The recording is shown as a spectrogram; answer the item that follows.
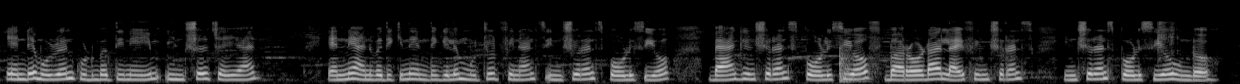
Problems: none marked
